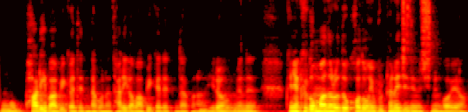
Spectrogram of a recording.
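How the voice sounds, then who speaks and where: Delivery comes at a very fast pace. The intonation is lively. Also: man, very deep, low pitch for a man. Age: 30s. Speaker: social worker. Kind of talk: interview answer.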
